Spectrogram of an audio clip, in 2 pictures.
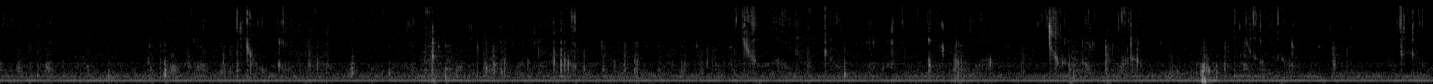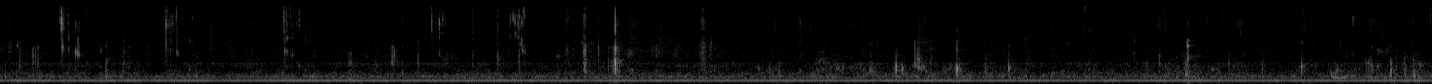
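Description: Close-miked chewing of whole wheat toast with peanut butter and coconut oil: scattered small crunches and wet mouth clicks, over a steady low hum.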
